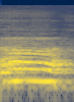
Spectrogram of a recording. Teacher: लुंठित व्यंजन समझेंगे, जीभ प्लस तालु से लुढ़ककर बनते हैं। जीभ ये हमारी, और अंदर जो तालु छोटा सा, उसमें जो लुढ़काव होता है, उसी से जो बनता है वो क्या बनता है, लुंठित व्यंजन होता है।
